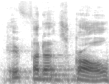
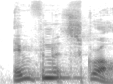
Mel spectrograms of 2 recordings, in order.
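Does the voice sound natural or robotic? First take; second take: robotic; natural. First: It is said in a put-on robotic voice. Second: It is said in a natural speaking voice.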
